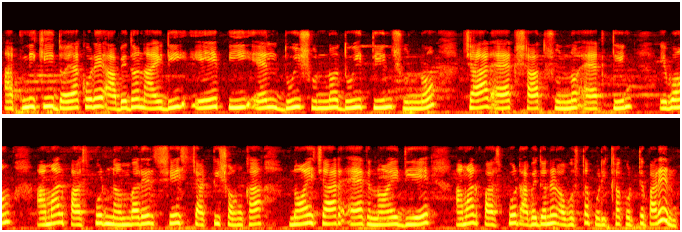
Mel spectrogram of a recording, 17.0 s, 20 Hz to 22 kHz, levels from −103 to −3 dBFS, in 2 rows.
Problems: constant background noise, background conversations at intervals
